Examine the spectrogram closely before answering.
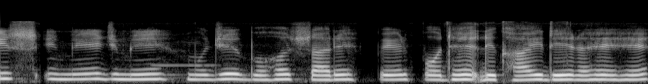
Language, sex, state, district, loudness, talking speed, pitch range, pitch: Hindi, female, Bihar, Katihar, -14 LUFS, 110 wpm, 215-235 Hz, 225 Hz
